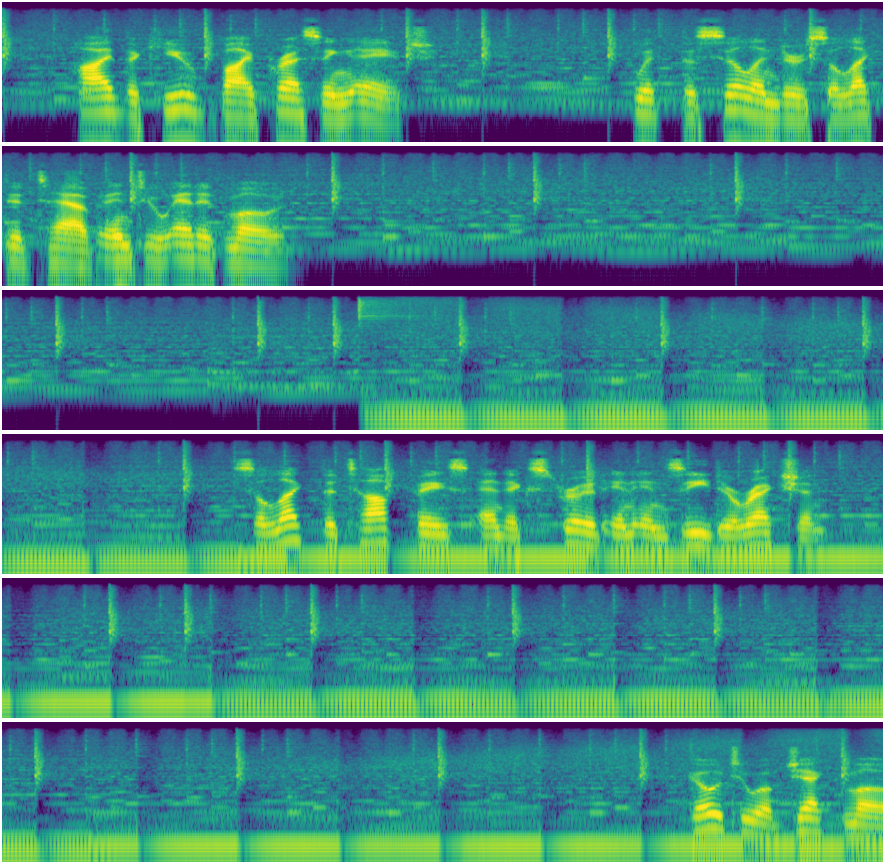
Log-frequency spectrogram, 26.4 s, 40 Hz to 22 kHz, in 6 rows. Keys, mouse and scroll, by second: 0.2 g, 1.4 Tab, 2.2 middle click, 2.6 Tab, 2.8 click, 3.1 h, 4.2 click, 5.5-7.6 scroll up 2, 7.6 Tab, 7.6-8.2 scroll up 1, 9.2 click, 10.7 click, 11.2-12.3 scroll down 3, 11.7 middle click, 12.6 KP_1, 13.8 e, 17.5-18.6 scroll down 1, 18.6-18.9 scroll down 1, 22.1 Tab.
